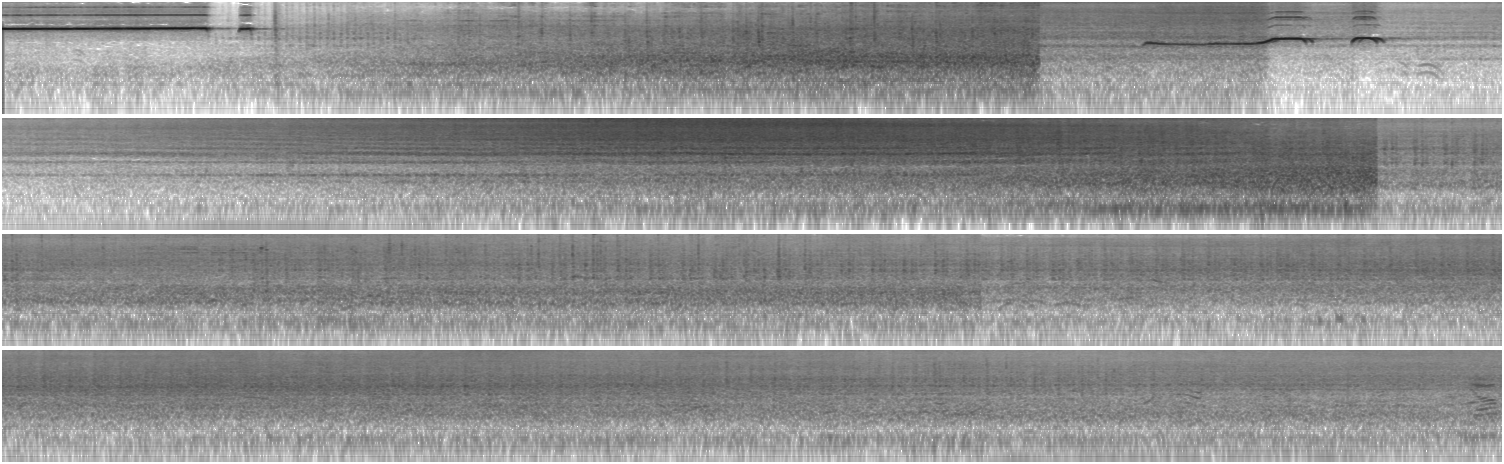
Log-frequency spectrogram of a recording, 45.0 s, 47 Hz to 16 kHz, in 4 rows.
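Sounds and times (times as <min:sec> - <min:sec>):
steam whistle: 0:00.0 - 0:02.1, 0:08.4 - 0:10.7
steam locomotive hiss and running: 0:00.0 - 0:45.0.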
